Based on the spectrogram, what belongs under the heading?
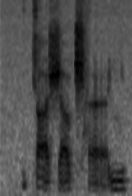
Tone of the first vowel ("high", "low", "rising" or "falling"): high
